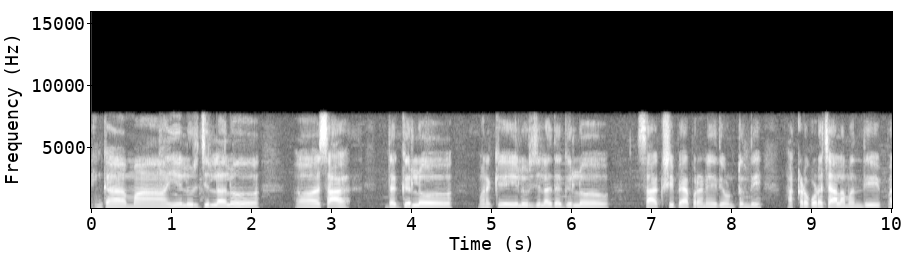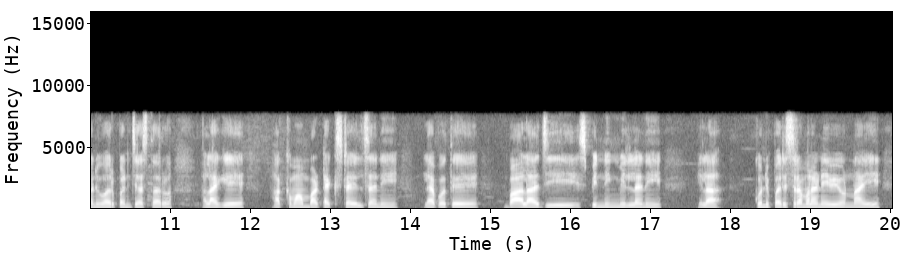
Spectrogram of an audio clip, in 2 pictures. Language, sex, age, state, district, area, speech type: Telugu, male, 18-30, Andhra Pradesh, Eluru, rural, spontaneous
